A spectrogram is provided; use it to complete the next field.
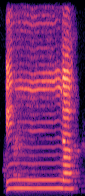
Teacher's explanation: نون کی آواز تو آئی, ان میں نون کی آواز آئی لیکن ناک میں رکی, اسی کو غنہ کہیں.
